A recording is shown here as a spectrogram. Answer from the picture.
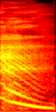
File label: Hurt; OpenClonk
